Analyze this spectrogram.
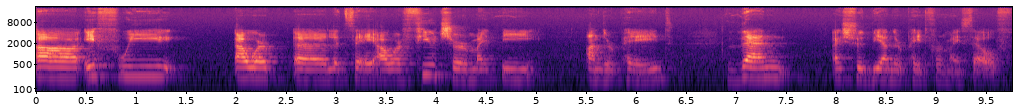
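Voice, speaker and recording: A woman with an Italian accent speaks at a very slow pace in a medium pitch, with long, frequent pauses and big swings in loudness. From Italy. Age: 30s. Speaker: university lecturer. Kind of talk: interview. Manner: halting.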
